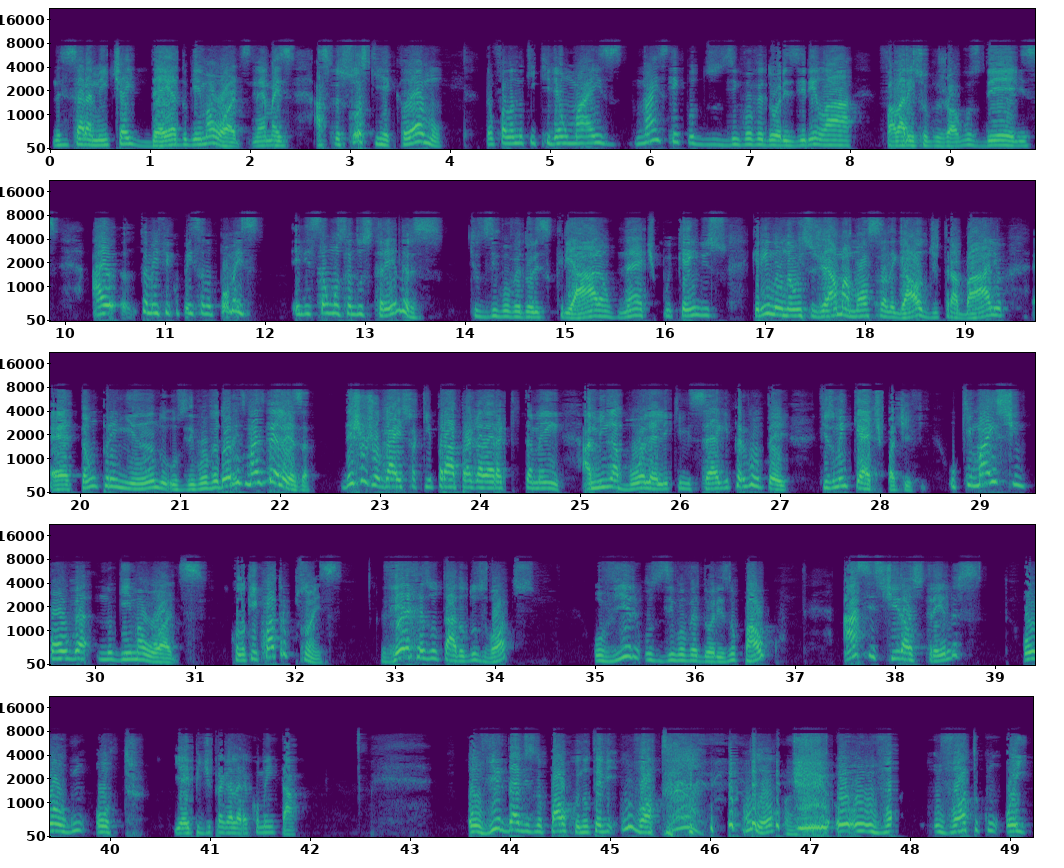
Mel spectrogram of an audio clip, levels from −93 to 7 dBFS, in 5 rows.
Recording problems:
distortion; heavy; 11% of the sound clipped
garbled, watery; badly; nothing above 7.5 kHz

